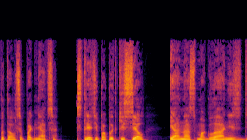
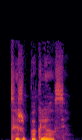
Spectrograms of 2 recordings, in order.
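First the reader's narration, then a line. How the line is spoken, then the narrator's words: Whispered. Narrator (Russian): прошептала она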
